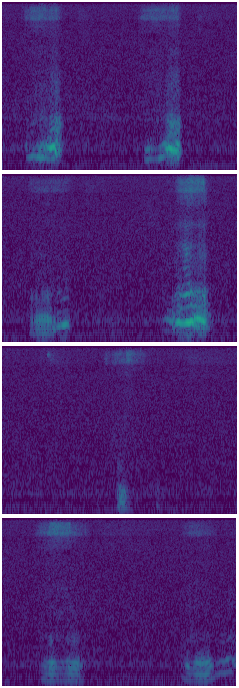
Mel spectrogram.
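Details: Little cats asleep and snoring, about eight short nasal rasps in a row, each a low buzzy purr-like breath arriving every two to three seconds in a quiet room.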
